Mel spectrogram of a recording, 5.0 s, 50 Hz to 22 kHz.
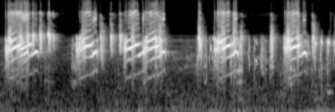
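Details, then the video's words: Crested jay calls in bursts of sharp, high chattering notes with fast downward-sweeping whistles, about one burst per second, separated by short gaps. "Suara MP3 burung sogon kamade"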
